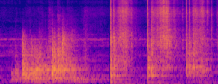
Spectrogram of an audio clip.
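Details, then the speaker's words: Hot car after stalling while driving, exhaust very hot all the way back: sharp metallic clinks and jingling rattle from exhaust; suspected partially or badly clogged catalytic converter and muffler full of rust or debris from the cat, not confirmed. Exhaust rattle. "You hear all the rattling. Bingo. I think my suspicions may have been right. I think we've got I think we've got a partially clogged up catalytic maybe very clogged up catalytic converter."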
